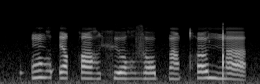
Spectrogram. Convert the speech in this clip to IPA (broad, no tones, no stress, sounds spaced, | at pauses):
ʔ õ ʁ ʔ e q a ʁ xʲ o ʁ z ɔ p ã qʰ u ŋ͡ǃ a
